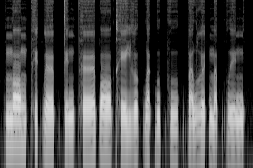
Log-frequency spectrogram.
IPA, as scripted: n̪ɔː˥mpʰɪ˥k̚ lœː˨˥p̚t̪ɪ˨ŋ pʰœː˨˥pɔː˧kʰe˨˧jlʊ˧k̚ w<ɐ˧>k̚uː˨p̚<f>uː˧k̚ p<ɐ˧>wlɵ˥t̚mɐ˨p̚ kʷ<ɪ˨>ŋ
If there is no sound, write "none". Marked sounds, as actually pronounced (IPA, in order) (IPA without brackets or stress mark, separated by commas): ɐ˧, h, ɐ˨˥, ɪ˧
